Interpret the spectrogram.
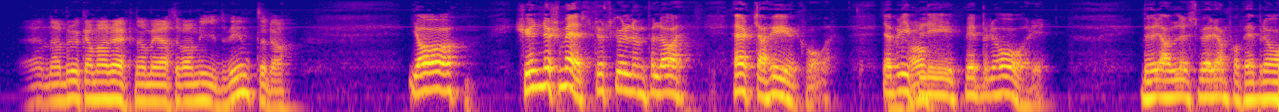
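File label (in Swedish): Säfsnäs Dalarna, Svenska sagor, dialekter; Folkminnen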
